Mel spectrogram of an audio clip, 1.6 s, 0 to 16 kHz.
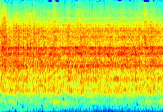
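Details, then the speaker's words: Chef's Mark electric citrus juicer, bought around 2002–2003 and flawless since, reamer spinning either direction while juicing limes; steady buzzing rattle with faint ratchet-like clatter it always makes; normal motor and reamer noise. "Like I said, this could spin in either direction. That time it goes that way, and it always makes that sound."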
